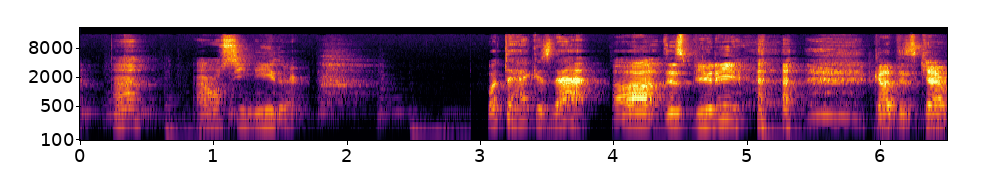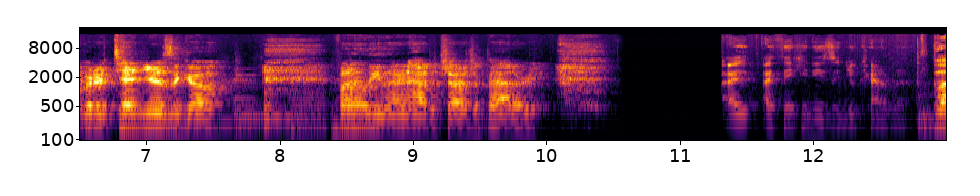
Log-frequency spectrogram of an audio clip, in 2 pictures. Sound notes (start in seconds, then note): 1.8 sigh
